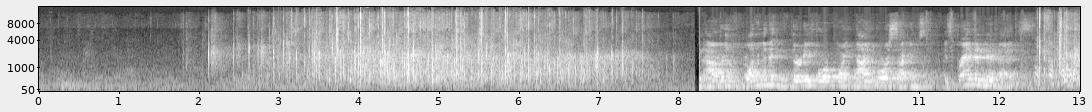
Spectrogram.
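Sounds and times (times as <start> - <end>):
audience applauding: 2.0 - 8.0, 12.5 - 13.0.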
